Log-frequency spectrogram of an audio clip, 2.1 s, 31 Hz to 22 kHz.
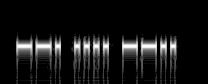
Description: Morse code, heard as a keyed tone, about 25 wpm, 600 Hz. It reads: GHZ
